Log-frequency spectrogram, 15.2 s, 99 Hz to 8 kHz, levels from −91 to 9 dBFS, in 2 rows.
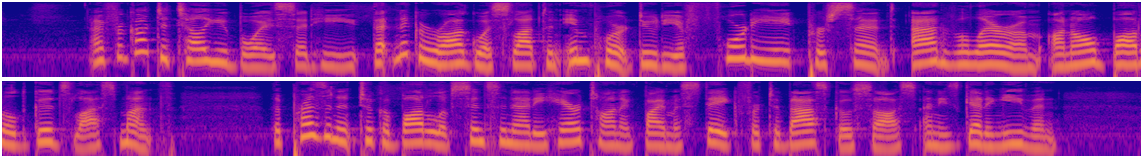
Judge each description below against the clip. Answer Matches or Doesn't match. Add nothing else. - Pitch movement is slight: Doesn't match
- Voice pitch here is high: Matches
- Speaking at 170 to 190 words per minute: Matches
